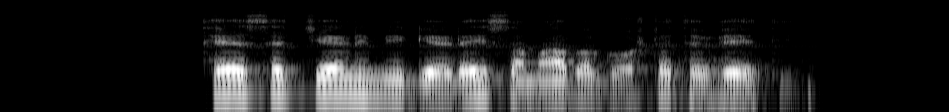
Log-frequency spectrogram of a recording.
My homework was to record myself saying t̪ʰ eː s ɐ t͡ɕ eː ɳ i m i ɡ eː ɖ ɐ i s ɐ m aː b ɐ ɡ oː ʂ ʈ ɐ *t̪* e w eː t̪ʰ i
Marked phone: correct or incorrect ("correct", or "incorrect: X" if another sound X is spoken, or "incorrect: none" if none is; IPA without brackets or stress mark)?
incorrect: t̪ʰ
